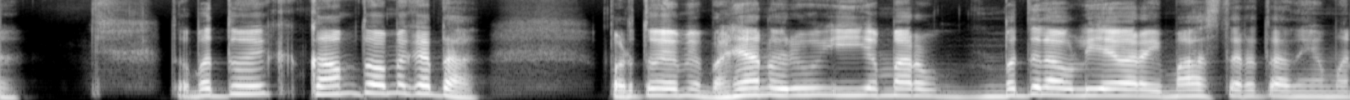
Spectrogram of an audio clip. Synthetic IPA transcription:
t̪o̰ːɓəd̪ʱõːkaːmt̪oːmẽːkəd̪ʱaː | pəɾt̪oːemẽːbʱəɳ̤ɪjaːnoːɾɪjõːiːəmaːɾbəd̪laːʊlɪjaːʋːɾaːiːmaːst̪əɾət̪aːd̪imː

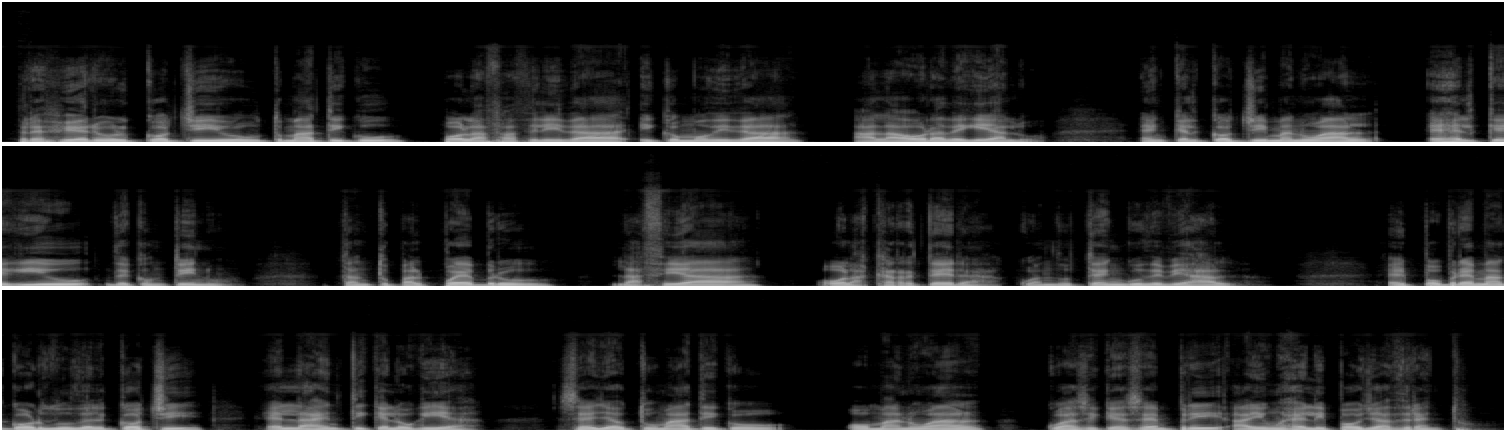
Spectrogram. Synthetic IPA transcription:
pɾe̞fje̞ɾuelko̞t͡ʃiawt̪omat̪ikupo̞lafaθiliðaiko̞mo̞ð̞iða | a̰lao̞ɾaðe̞ɣialṵ | ẽ̞ŋke̞lko̞t͡ʃimãnũal | e̞se̞lke̞ɣiuðe̞ko̞nt̪inu | t̪ant̪upalpwe̞βɾu | lʔaθja | o̞̰lahkare̞t̪e̞ɾakwand̪ot̪e̞ŋɡuðe̞βjahal | e̞lpo̞βɾe̞mako̞ɾðuðe̞lko̞t͡ʃi | e̞ɦlahẽ̞nt̪ike̞lo̞ɣ̞ia | se̞ʝawt̪umat̪̬iko | omãnũal | kwas̬ike̞s̬jempɾiʔajuŋɦe̞lipo̞ʝaðɾẽ̞nt̪u̥

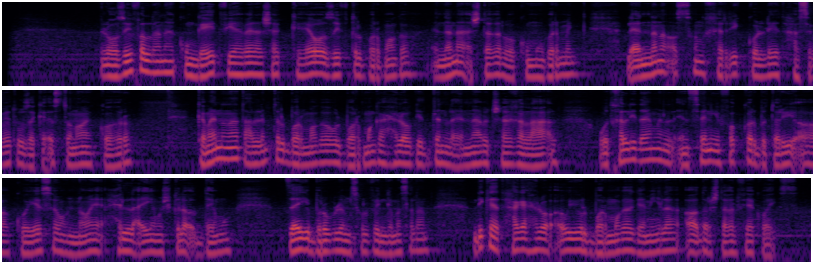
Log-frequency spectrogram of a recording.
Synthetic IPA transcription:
ʔelwɑzˤiːfɑlːiʔænæʔækuːnɡæːjed̪fiːhæbeːlæʃækːhejæwɑzˤiːfɑtelbɑɾˤmɑɡæʔenːʔænæʔæ̰ʃt̪æɣælwʔækuːmobɑɾmæɡleʔenːʔænæ̰ʔɑ̰sˤlɑnxærːiːkːolːejːæħasæbæːt̪wezækæ̰ʔesˤt̪ˤenɑːʕelqɑːheɾˤɑ | kæmæːnʔænæt̪ʕalːemt̪elbɑɾˤmɑɡæwelbɑɾˤmɑɡæħelwæɡed̪ːænleʔenːæhæbet̪ʃæɣːællʕa̰ʔl | wet̪xælːid̪æjmænelʔḛnsæːnjefækːeɾbet̪ˤɑɾiːʔɑ̰kowæjːesæwenːhoææʔħelːʔæjːmoʃkelæʔo̰d̪ːæːmo | z̥æjːbɾoblemsolfeŋɡmæsælæn | d̪iːkæːnet̪ħaːɡæħelwæʔæ̰wiwelbɑɾˤmɑɡæɡæmiːlæʔɑ̰ʔd̪ɑɾˤʔæʃt̪æɣælfiːhækowæjːes

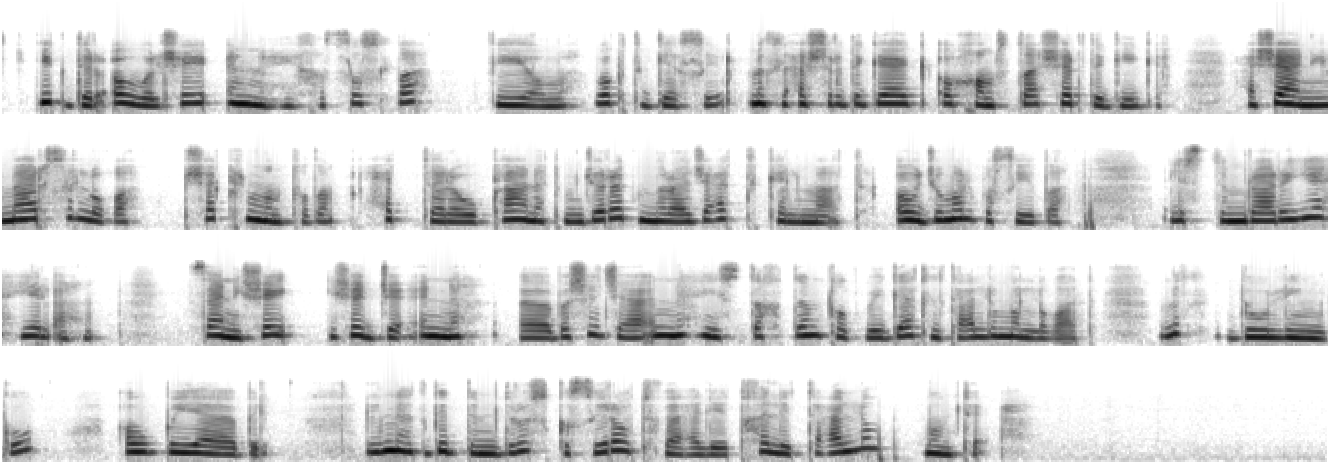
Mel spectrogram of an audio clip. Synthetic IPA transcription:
jɪɡd̪ɑɾˤʔawːalʃeːʔʔɪnːahjxɑsˤːɨsˤlɑ | fijoːmawaɡt̪ɡɑsˤiːɾmɪθlʕaʃɾˤd̪aɡaːɪɡʔawxamst̪aʕʃɑɾˤd̪aɡiːɡa | ʕaʃaːnjmaːɾɪsɪlːʊɣa | b̥ʃaklmʊnt̪ɑðˤɨmħat̪ːalawkaːnat̪mʊd͡ʒɑrˤːɑd̪mʊɾˤɑːd͡ʒaʕakalɪma̰ːt̪ʔawd͡ʒʊmalbɑsiːt̪ˤɑʔɪlɪst̪ɪmɾˤɑːɾɪjːahɪjːalʔaham | θaːniʃeːʔjʃad͡ʒːɪʕʔɪnːahbaʃad͡ʒːaʕaʔɪnːahjɪst̪axd̪ɪmt̪ɑt̪ˤbiːɡɑːt̪lɪt̪aʕalːʊmɪlːʊɣa̰ːt̪mɪθld̪uːlɪŋɡu | ʔawbɪjaːbɪl | lɪʔɪnːahat̪ɡad̪ːɪmd̪ʊɾuːsqɑsˤiːɾɑwt̪ḁfaːʕɪlɪjːat̪xalːit̪ːaʕalːʊmːʊmt̪ʰaʕ

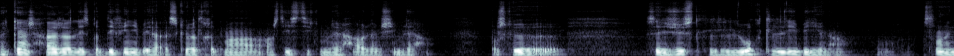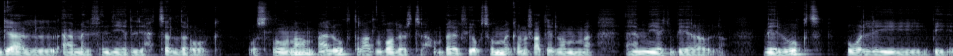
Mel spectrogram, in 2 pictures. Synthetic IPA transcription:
mækænəʃħaʒːalit̪qɑd̪ˤːifinibihæ̰ʔæskəhæt̪əlxəd̪maʔɑɾˤt̪ist̪ikmliħa̰wəlːæmʃimliħa | b̥ɑ̰ɾˤskə | siʒʊst̪lwɑqt̪lːibəjːənhæ | ʔɑsˤlənɡaʕlʔaʕmæləlfænːəjːalːiħḁt̪ʰːæld̪ˤɑɾˤwək | wɑ̰sˤlunæmaʕalwɑq̚t̪ˤːɑlʕɑt̪əlvɑluɾt̪aħhʊmbælːækfiwɑqt̪hʊmːækænuʃʕt̪ˤilhʊmʔæhæmːəjːakbiɾawəlːæ | mæjəlwɑqt̪ | hʊwːælːibəjə̰n

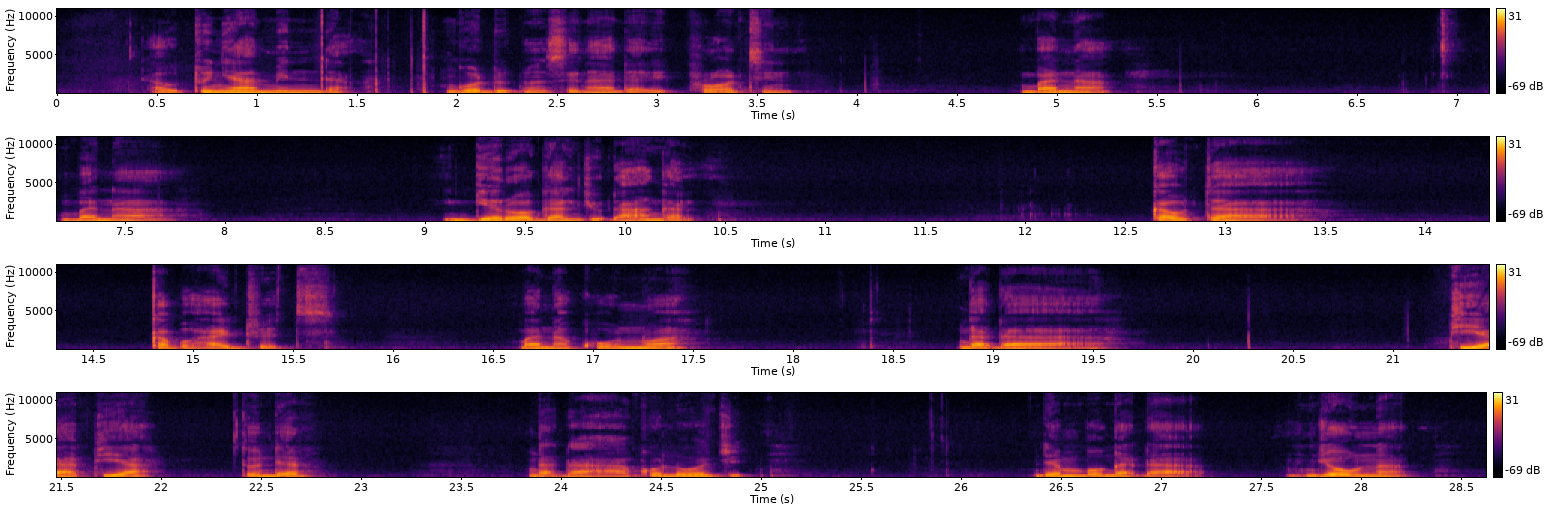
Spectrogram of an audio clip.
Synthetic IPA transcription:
hawtuɲaminda̰ŋɡoduɗunsinadaɾipɾotʰin | bana | bana | ɡɛɾɔɡald͡ʒuɗaŋɡal | kawta | kabɔɦajdɾɛt | banakʰɔnua | ŋɡaɗa | pijapija | tɔndɛɾ | ŋɡaɗahakɔlod͡ʒi | ndɛmbɔŋɡaɗa̰ | ɲd͡ʒɔwna

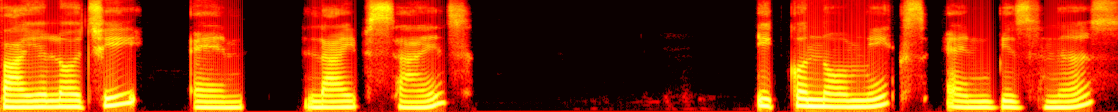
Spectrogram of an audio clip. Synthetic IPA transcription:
b̥aɪɔlɔd͡ʒi | ʔɛ̃ɳɖ | laɪfsajə̃ns | ikɔnɔmiksɛ̃ɳɖbiznəs

